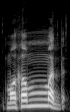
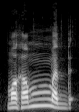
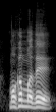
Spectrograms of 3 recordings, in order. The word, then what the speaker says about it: மொஹம்மத்: இது இன்னும் உங்களுக்கு சொல்ல போனால், அதே மாதிரி முகம்மது அப்படின்னு நம்ம சொல்கிறோம் இல்லையா, அரபிக்கில் அந்த சவுண்டோட correct pronunciation மொஹம்மத், double M போடுவாங்க சில பேர், மொஹம்மத் அப்படின்னு சொல்லணும், முகம்மது அப்படின்னு சொல்லக்கூடாது.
